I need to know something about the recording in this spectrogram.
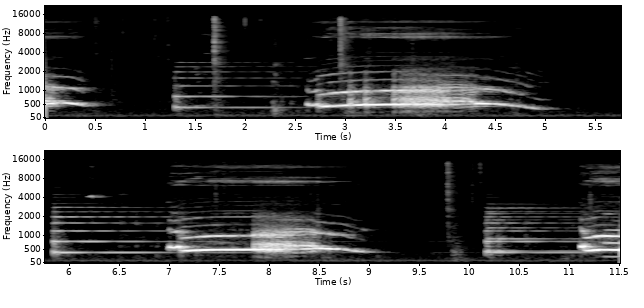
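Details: A dog singing along with a piano: long tonal howls that swell and then slide downward, alternating with steady piano chords about every few seconds, loud and clear.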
